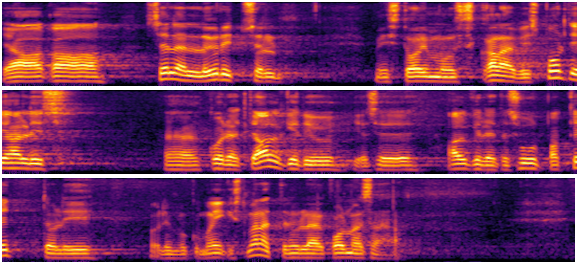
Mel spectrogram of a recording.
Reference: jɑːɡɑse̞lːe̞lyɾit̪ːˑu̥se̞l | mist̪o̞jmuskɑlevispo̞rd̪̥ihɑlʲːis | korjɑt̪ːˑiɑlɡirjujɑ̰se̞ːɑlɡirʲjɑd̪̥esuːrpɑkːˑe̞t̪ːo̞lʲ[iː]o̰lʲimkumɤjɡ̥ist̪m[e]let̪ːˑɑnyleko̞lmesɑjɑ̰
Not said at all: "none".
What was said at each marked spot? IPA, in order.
i, æ

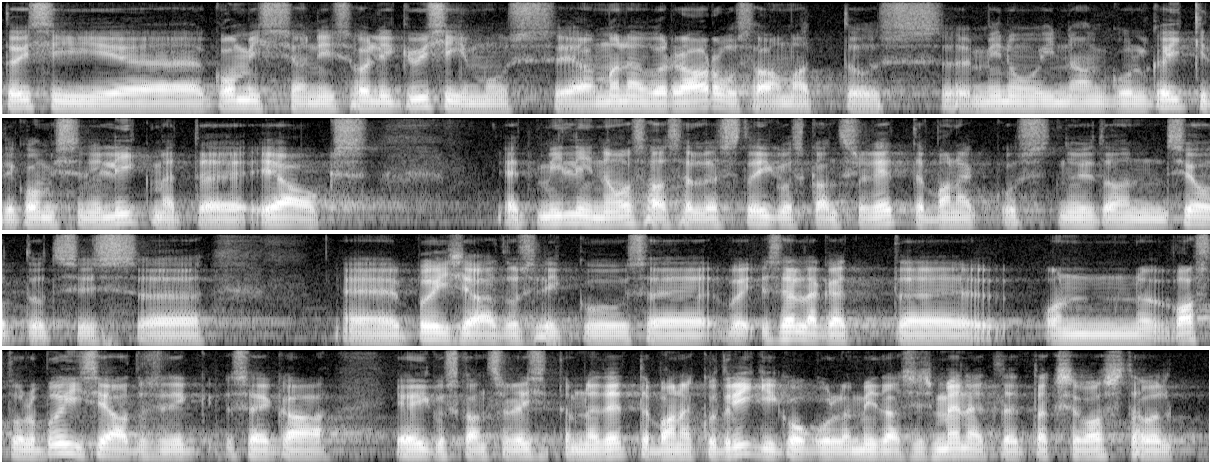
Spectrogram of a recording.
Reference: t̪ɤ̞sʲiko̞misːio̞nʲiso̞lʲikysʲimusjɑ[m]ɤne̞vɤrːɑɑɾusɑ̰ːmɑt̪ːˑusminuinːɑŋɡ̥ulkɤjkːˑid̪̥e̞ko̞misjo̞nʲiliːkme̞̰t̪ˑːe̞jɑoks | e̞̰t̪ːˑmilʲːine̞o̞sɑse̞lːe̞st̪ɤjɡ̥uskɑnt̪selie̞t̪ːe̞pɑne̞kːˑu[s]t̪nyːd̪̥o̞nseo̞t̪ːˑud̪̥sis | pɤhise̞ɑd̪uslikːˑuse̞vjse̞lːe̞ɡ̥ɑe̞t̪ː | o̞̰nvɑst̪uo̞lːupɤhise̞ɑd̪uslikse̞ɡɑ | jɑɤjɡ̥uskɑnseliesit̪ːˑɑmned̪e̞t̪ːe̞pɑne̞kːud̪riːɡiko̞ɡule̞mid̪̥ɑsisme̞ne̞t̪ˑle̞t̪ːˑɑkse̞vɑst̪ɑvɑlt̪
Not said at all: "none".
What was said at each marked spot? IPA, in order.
m, s

